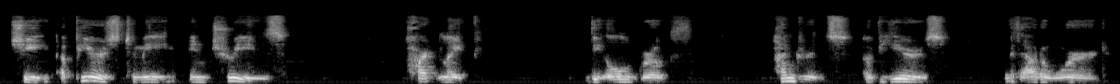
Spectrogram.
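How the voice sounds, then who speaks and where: A man in his seventies, a poet, reading a poem slowly and then answering interview questions with many pauses and fillers. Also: medium pitch, husky, low-quality recording. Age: 70s. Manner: slow measured reading, hesitant with fillers when chatting. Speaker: poet and novelist guest.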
